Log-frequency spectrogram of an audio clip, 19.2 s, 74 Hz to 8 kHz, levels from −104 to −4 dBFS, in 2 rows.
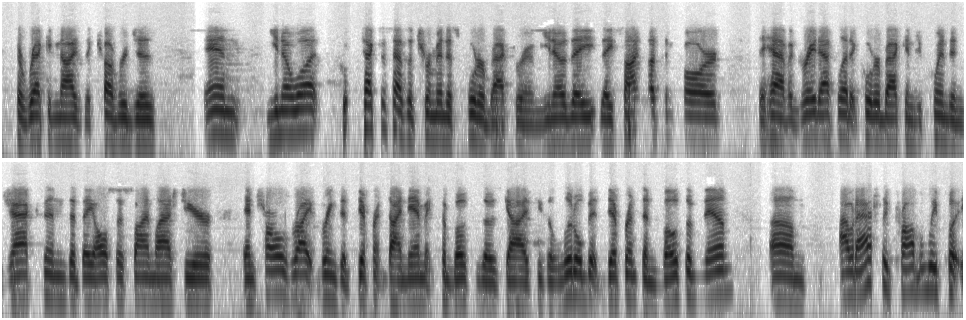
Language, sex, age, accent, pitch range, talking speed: English, male, 40-59, American, 125-150 Hz, 195 wpm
